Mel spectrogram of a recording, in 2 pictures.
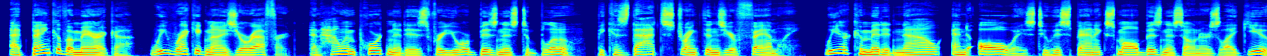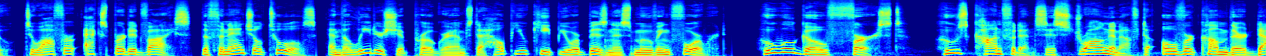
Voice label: Corporate Narration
